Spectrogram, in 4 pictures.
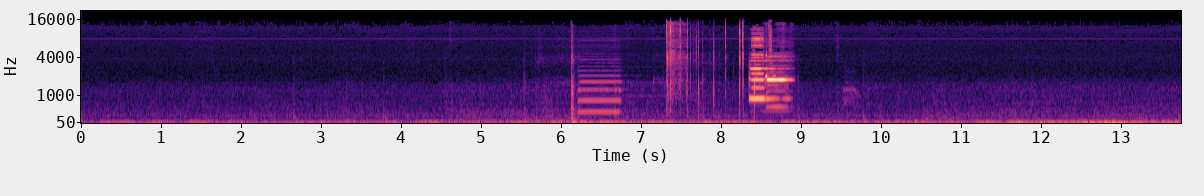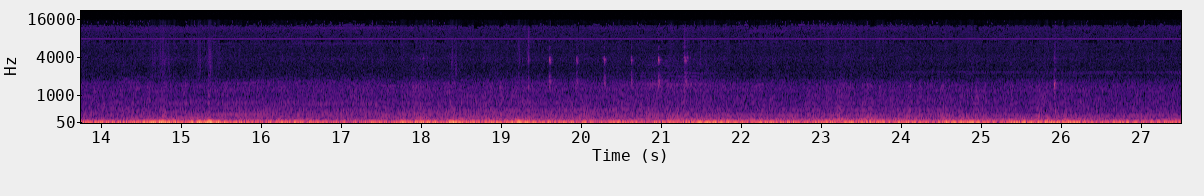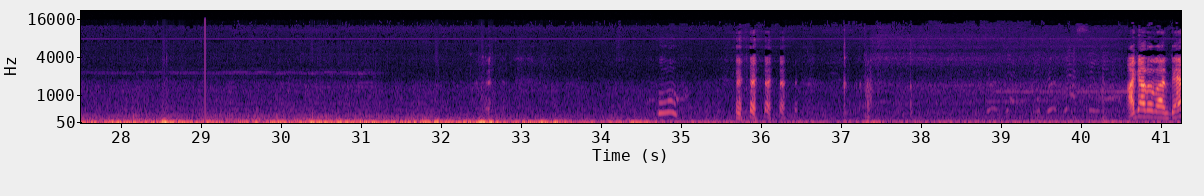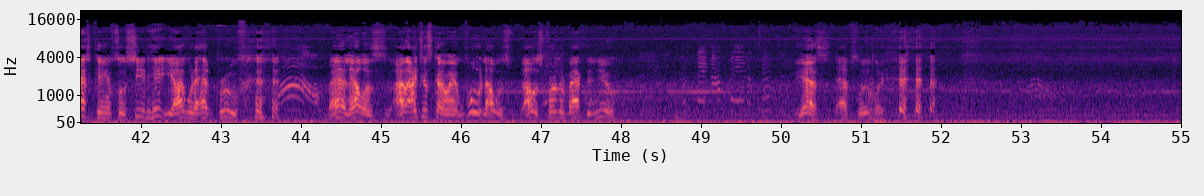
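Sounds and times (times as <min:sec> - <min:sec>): car engine and road rumble: 0:00.0 - 0:55.0
car horn toot: 0:06.1 - 0:07.0, 0:08.2 - 0:09.0
choppy car horn honk: 0:06.1 - 0:07.0, 0:08.2 - 0:09.0.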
